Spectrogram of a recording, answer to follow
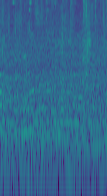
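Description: Footsteps on stone paving, a quick irregular run of clicks, over an indistinct murmur of people talking.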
